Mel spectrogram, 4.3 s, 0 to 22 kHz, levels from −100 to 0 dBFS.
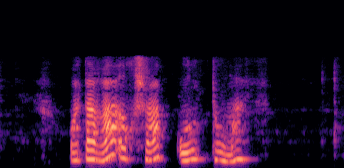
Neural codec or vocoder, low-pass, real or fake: none; 5.4 kHz; real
